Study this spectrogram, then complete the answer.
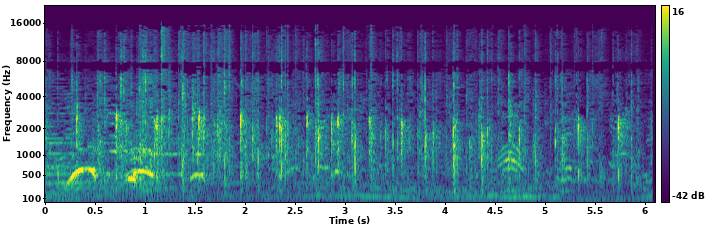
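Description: A crowd claps along in rhythm.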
